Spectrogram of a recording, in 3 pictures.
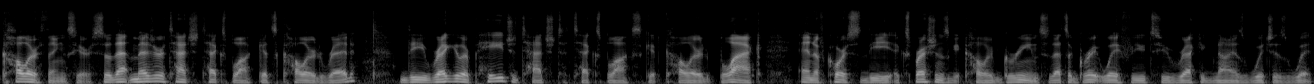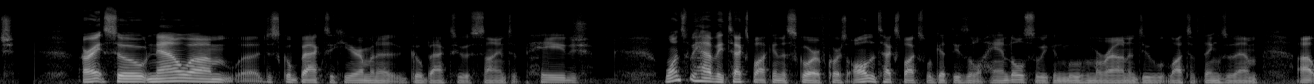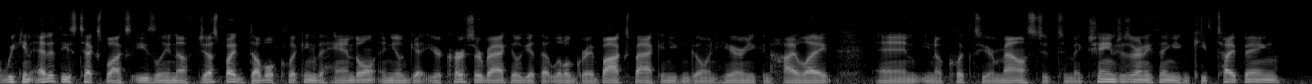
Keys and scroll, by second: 38.3-39.4 typing.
